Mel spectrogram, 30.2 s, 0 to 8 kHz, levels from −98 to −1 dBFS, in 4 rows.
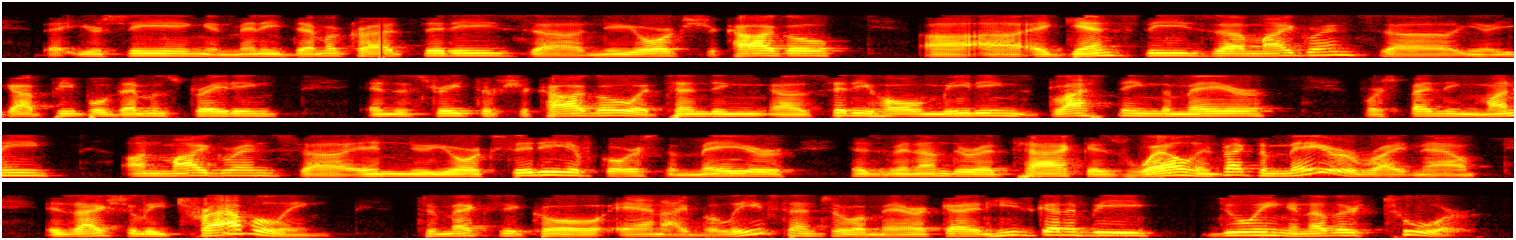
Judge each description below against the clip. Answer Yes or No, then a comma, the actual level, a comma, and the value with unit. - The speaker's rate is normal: Yes, average, 160 wpm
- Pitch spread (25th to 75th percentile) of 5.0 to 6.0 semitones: No, average, 3.4 semitones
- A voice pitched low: Yes, low, 120 Hz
